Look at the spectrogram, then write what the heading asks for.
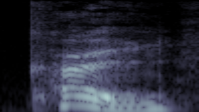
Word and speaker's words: Köln: With a population of almost 1.1 million people, this city, pronounced Köln, is the fourth largest city in Germany.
